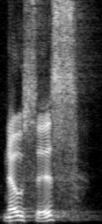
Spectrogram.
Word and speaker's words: gnosis: Often in the New Testament, the word gnosis, spelled with a G or transliterated with a G, N-O-S-I-S, is used when speaking of knowledge.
